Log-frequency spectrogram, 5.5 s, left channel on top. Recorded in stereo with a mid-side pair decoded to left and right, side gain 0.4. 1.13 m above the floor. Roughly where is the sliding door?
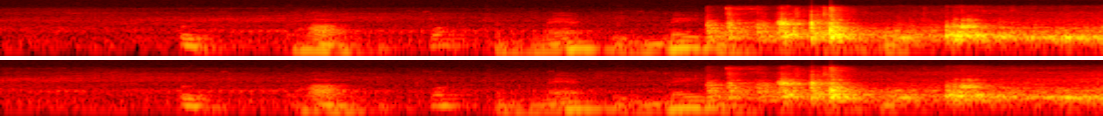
Ahead left.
